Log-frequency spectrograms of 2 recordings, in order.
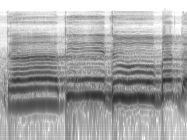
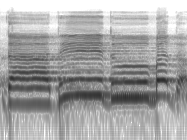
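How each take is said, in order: No difference in how they are said.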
